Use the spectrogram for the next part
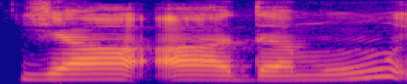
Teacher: یا آدمو، یا کے اوپر آپ کو مد نظر آ رہی ہے، 3 الف کے برابر کھینچ کے ادا کریں گے، الف کے اوپر کھڑی زبر ہے، 1 الف کے برابر کھینچیں گے اسے۔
